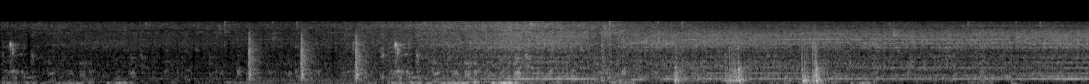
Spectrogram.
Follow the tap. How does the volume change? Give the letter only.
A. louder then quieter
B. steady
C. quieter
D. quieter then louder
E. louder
A.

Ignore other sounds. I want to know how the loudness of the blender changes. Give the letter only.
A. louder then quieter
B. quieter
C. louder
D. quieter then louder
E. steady
C.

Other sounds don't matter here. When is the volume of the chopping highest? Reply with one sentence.
The loudest moment of the chopping is at 8 seconds.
